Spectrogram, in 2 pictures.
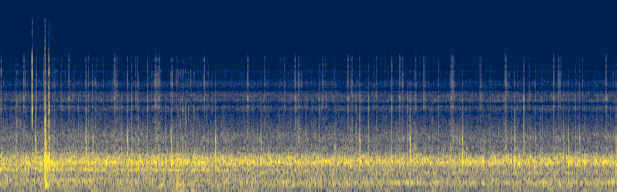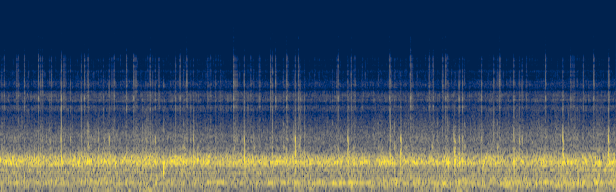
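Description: Wind rushes past the microphone outdoors.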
